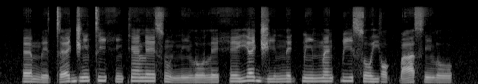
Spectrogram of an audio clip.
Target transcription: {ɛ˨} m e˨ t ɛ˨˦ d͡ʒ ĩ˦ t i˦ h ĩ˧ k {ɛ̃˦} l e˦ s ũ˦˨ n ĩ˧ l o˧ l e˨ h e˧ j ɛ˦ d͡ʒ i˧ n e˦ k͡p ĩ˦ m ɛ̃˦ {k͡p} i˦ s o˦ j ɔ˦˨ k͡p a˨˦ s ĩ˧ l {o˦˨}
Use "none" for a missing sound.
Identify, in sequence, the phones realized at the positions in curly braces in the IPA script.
ɛ˧, ɛ̃˦, k͡p, o˧

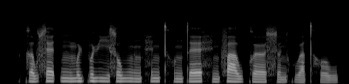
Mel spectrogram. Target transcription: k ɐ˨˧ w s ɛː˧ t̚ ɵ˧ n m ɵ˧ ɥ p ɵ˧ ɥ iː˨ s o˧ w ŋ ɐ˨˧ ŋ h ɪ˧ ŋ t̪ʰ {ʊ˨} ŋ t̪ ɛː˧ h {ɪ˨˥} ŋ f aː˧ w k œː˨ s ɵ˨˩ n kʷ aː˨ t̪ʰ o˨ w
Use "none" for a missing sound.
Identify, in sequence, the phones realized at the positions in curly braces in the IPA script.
ʊ˨, ɪ˨˥

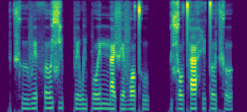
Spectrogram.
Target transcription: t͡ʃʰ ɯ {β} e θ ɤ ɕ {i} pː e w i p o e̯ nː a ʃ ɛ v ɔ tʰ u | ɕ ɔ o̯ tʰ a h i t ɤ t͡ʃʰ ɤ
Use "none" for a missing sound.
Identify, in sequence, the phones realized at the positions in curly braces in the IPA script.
β, i

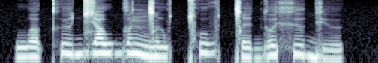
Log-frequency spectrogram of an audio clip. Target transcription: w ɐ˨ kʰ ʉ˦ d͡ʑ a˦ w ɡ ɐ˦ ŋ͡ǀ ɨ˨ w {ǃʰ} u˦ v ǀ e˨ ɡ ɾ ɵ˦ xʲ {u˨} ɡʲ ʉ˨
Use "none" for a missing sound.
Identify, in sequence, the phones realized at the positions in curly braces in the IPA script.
ǀʰ, u˦

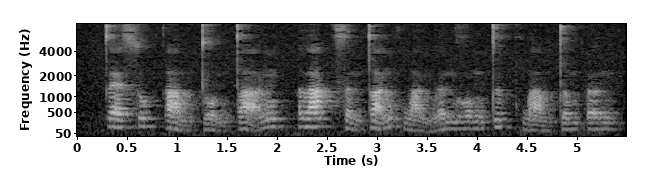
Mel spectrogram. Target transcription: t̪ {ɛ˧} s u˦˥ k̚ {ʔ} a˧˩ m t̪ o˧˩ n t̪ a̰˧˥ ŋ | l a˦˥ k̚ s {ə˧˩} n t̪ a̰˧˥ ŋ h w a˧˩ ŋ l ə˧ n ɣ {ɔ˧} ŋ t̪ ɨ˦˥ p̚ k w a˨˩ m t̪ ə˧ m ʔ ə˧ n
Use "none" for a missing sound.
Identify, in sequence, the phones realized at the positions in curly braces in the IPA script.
ɛ˧, ʔ, ə˧˩, o˧

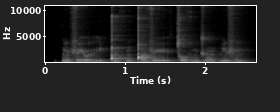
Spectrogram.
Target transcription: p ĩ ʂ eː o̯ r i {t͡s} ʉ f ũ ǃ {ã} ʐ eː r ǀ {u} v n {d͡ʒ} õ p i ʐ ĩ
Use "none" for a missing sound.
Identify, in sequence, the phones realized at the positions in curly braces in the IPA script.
ǃ, ã, o, d͡ʒ

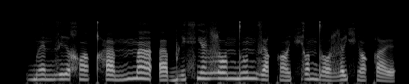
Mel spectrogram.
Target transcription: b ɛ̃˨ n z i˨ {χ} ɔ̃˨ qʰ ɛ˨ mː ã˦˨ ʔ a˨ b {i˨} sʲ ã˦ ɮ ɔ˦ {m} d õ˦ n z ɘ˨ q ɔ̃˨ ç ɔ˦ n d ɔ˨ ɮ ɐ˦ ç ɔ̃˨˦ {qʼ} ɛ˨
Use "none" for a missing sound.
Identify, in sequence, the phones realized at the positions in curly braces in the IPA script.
χ, i˨˦, n, q

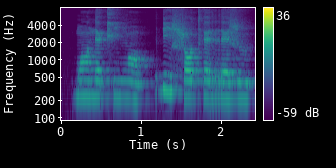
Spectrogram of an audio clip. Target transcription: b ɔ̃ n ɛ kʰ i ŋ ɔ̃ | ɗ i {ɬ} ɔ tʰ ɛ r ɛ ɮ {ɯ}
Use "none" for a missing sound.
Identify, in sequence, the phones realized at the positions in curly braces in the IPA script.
ɬ, ɯ

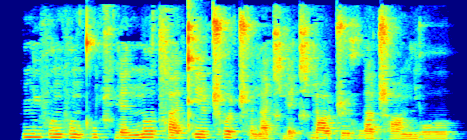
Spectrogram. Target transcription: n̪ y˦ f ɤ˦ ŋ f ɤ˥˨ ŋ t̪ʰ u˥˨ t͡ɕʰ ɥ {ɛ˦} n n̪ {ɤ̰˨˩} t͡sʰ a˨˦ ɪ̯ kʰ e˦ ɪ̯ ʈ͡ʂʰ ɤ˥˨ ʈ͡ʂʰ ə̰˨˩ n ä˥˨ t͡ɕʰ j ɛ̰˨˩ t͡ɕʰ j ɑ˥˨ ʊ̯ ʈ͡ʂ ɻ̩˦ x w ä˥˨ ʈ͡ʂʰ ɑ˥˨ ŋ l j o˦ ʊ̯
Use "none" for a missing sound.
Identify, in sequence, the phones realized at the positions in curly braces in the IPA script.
ɛ˨˦, ɤ˦

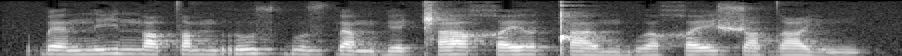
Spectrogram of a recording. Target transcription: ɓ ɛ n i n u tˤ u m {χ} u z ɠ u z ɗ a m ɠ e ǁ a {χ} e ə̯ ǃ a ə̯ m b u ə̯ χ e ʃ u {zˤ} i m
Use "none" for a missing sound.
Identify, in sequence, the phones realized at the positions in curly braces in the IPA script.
r, χ, dˤ

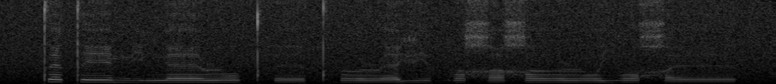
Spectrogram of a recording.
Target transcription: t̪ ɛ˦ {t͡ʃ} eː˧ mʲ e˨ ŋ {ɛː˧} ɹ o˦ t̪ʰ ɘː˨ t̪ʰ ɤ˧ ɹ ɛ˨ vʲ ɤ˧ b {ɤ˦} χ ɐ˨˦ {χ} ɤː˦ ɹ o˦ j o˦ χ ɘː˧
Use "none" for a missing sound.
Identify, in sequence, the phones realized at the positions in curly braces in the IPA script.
t̪, ɛː˧, ɤ˦, χ

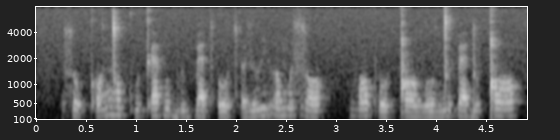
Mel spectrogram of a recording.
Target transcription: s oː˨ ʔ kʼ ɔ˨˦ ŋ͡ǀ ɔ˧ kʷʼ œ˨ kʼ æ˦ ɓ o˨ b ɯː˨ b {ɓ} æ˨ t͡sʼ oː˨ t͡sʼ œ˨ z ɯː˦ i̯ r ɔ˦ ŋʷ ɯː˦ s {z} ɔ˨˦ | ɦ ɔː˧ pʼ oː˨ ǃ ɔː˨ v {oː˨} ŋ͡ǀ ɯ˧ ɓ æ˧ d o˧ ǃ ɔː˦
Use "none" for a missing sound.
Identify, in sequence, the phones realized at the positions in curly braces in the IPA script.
ɓ, z, oː˨

